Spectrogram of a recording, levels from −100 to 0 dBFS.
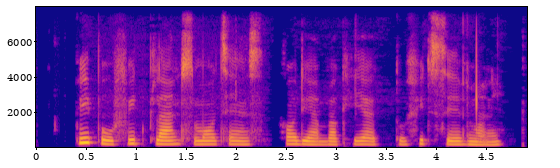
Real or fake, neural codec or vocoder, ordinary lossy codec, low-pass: real; none; none; none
